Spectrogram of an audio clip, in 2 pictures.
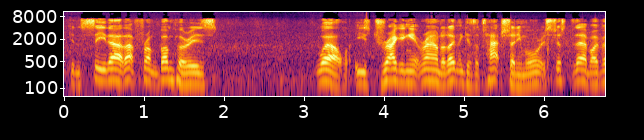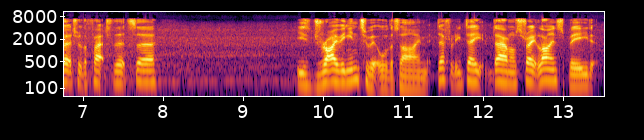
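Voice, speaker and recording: A man with a self-mocking, casual manner commentates a league sim race, a bit ill with a deeper voice than usual. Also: moderate pace, fairly bright tone, dull audio, slight background noise.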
